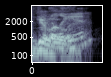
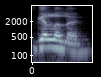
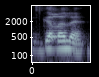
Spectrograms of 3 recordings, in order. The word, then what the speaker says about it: Gillilan: A lot of people say Gillian. You do pronounce that. A lot of people say Gillian. Gillilan. It's Gillilan. Gillilan. You pronounce the L. Okay. Gillilan.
